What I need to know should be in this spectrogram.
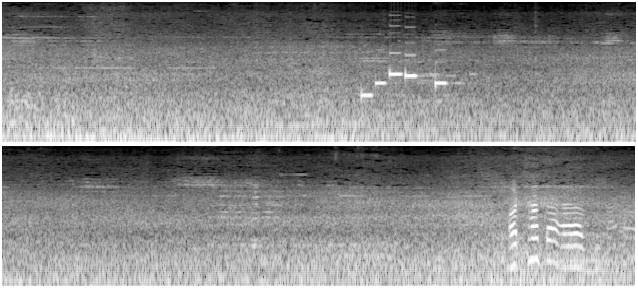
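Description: Traffic rumbles steadily on a busy street outdoors.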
